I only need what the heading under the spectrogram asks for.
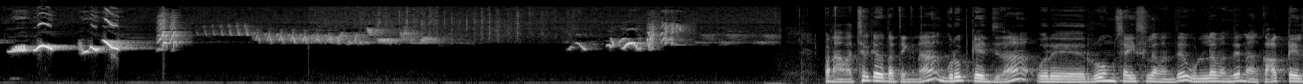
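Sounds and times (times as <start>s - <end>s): bird twittering trill: 0.0s - 7.8s
small birds chirping: 0.0s - 7.8s.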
